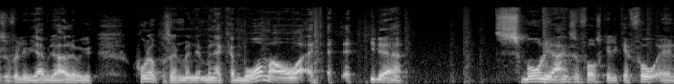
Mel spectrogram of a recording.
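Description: From 1.88 to 2.49 s the noise suppressor is catching up. Room noise jumps about 18 dB near 2 s, the suppressor's estimate lags, and the noise leaks through before sinking about 7 dB over 610 ms. A spectrogram shows the broadband floor brightening, then gradually fading.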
